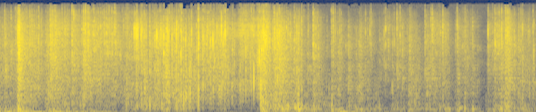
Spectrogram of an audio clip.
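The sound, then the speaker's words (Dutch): The paper wrapper of a flame grilled Whopper burger being unwrapped and crinkled, a steady run of dense crackling and rustling for several seconds, with sharper crisp bursts now and then and no voices. “ik ga hem openmaken.”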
